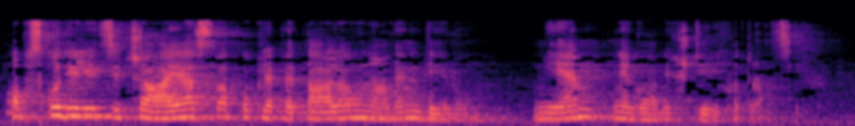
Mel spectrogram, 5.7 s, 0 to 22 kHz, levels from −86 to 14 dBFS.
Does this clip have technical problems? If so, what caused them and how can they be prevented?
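Yes. Throughout the speech the s sounds come out gritty and lispy, with a metallic, artificial sheen in the treble, and nothing reaches above 11.8 kHz. This is likely HE-AAC compression, heavily applied at a very low bitrate, around 16 kbps. The codec keeps only the lower spectrum and rebuilds the highs by copying lower bands upward under a coarse envelope, so the synthetic treble's harmonics don't match the real ones below the crossover. To prevent it, encode with plain AAC or another codec at a higher bitrate such as 64 kbps or more for speech.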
